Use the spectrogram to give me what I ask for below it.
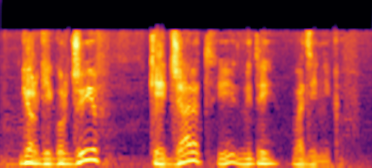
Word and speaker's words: Гурджиев: Фамилия у него все-таки Гурджиев. – Гурджиев? Мне почему-то, да. Гурджиев. Слава богу, что вы проверили это. Потому что я мучаюсь уже года 4. – Ударение на «и», и он оставил после себя 6 композиций, угу, которые длятся от 2 минут до 25.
